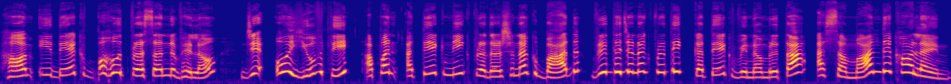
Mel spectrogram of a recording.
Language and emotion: Maithili, happy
